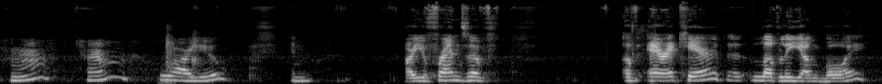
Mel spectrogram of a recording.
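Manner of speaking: put-on high, wrinkled old woman character voice. A narrator voices a woman character who comes out to the group, character voice. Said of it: "she kind of comes out and she's like".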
